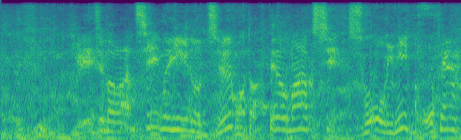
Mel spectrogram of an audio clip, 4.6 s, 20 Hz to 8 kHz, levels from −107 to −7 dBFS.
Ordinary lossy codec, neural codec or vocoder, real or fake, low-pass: none; codec, 16 kHz, 2 kbps, FreqCodec, larger model; fake; 7.2 kHz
